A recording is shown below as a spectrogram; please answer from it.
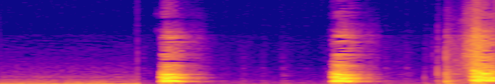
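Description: A dog lets out three short, sharp barks, spaced about a second apart and close to the listener, after a moment of low background murmur.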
